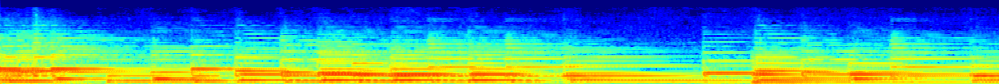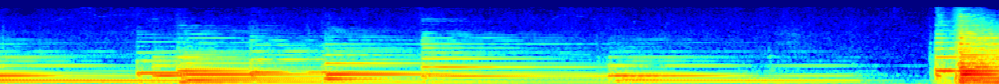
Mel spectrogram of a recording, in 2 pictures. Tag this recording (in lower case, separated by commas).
piano, music, musical instrument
